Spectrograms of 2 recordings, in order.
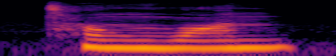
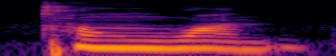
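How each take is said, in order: No difference in how they are said.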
